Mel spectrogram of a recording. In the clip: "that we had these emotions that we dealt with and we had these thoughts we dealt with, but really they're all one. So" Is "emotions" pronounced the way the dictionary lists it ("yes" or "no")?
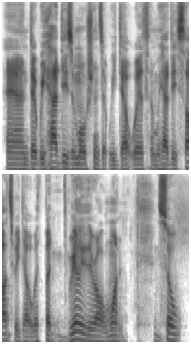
yes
